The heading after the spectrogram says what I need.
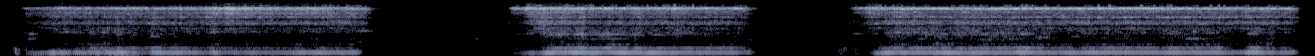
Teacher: la z lo hacemos como un zumbido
